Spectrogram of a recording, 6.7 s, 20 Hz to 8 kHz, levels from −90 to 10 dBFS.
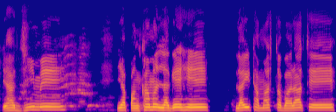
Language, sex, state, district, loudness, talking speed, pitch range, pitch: Chhattisgarhi, male, Chhattisgarh, Jashpur, -13 LUFS, 105 wpm, 180-210 Hz, 190 Hz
